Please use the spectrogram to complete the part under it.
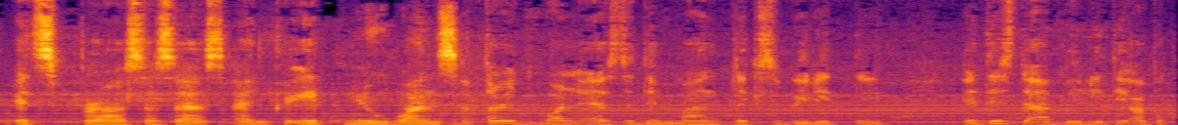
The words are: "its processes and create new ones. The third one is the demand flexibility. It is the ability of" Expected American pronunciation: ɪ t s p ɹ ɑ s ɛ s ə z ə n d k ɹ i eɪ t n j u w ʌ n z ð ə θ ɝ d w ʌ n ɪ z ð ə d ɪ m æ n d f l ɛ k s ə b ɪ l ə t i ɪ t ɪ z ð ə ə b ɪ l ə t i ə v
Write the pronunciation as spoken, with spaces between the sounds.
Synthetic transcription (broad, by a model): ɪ t s p ɹ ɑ s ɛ s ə s ə n d k ɹ i eɪ t n j u w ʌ n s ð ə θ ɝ d w ʌ n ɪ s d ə d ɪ m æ n d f l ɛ k s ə b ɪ l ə t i ɪ t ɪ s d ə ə b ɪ l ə t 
